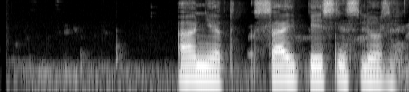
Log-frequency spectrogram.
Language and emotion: Russian, neutral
